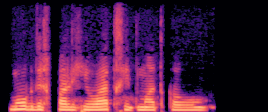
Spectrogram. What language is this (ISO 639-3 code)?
pus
